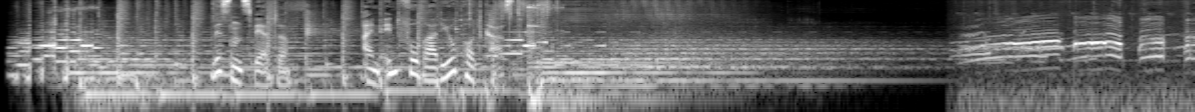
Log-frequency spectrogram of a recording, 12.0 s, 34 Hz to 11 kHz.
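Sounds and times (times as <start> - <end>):
speech: 0.1 - 1.2, 2.1 - 5.9
short musical tone: 5.0 - 9.5
flock of laying hens clucking and cackling on a pasture: 9.5 - 11.9.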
